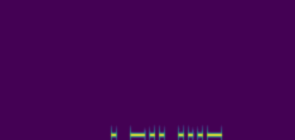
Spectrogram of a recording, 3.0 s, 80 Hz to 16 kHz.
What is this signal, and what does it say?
Morse code, heard as a keyed tone, about 25 wpm, 700 Hz. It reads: EDV
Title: All Cut Numbers - 3-Digit 25wpm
